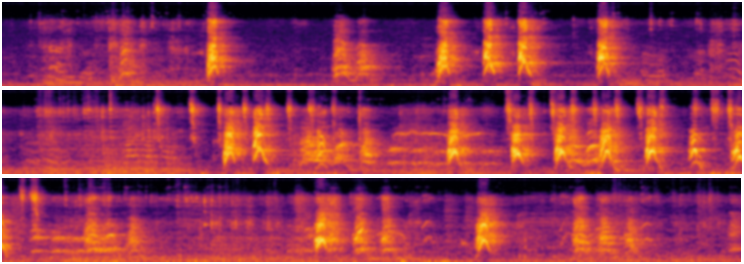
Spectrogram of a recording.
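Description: A litter of Pomeranian puppies yipping and barking in short, sharp calls, a few scattered at first, then quick runs of many yips in the middle and again near the end.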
